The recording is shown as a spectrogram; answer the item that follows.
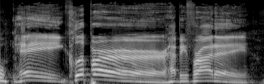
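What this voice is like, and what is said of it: Radio announcer voice. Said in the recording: “Is that your radio voice?”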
